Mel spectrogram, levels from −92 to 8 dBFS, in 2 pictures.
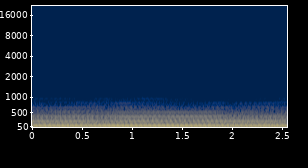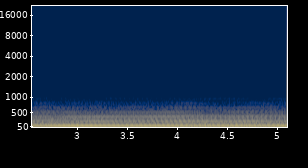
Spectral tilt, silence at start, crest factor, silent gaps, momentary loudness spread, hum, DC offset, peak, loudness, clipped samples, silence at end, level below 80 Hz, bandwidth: -19 dB/octave; 0 s; 8 dB; none; 2 LU; none; under 0.1%; -18 dBFS; -29 LUFS; under 0.1%; 0 s; -28 dBFS; 0.7 kHz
